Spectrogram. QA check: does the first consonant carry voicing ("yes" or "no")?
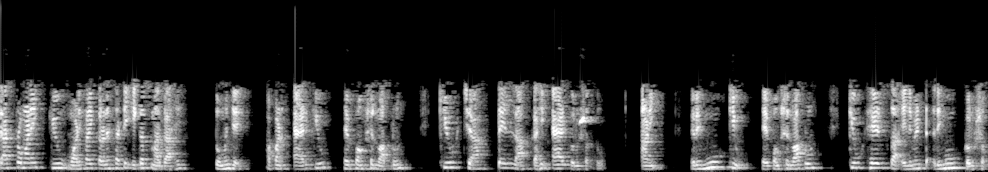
no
